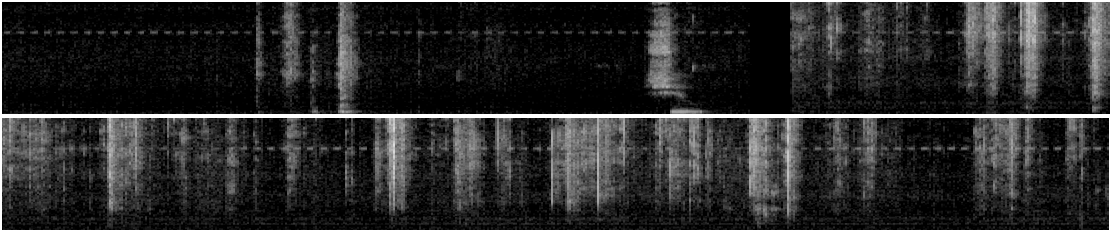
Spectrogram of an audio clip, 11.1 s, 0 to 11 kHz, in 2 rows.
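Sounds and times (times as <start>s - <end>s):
bubble wrap crinkling and clicking: 4.0s - 11.0s.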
